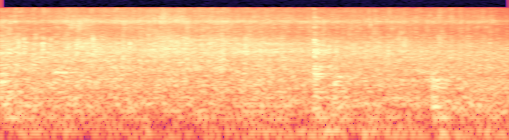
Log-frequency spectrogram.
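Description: Potato and pointed gourd stir-fry in a pan, a continuous dense sizzle with a faint scrape or two, close and even throughout.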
